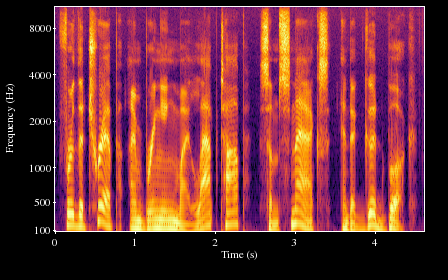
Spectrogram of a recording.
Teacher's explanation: with that natural rise, rise, fall rhythm across the list.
